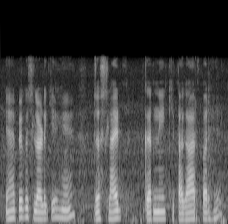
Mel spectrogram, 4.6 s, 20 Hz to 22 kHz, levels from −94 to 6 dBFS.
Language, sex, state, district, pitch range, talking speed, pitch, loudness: Hindi, male, West Bengal, Alipurduar, 120-140 Hz, 155 wpm, 125 Hz, -20 LUFS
